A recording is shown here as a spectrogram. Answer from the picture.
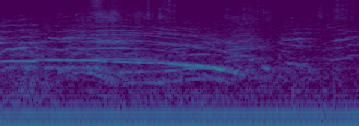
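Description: Near silence: a steady low electrical hum, with faint distant high calls that slide down in pitch during the first second and a half.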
